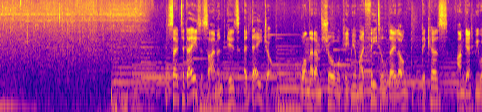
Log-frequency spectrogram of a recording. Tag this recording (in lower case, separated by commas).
rain on surface, rain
